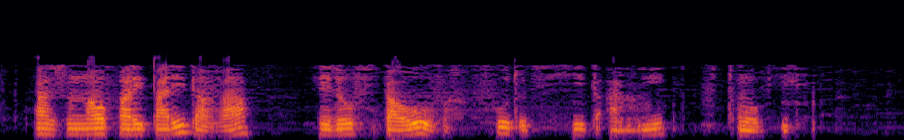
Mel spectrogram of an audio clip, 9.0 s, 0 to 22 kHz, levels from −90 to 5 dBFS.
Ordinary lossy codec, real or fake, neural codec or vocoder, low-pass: AAC, 16 kbps; real; none; 7.2 kHz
